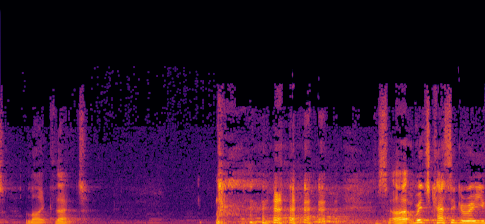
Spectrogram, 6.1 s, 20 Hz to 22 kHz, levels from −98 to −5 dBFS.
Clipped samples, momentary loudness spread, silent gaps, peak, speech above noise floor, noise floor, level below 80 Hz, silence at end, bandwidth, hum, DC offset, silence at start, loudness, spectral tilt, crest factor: under 0.1%; 17 LU; none; -2 dBFS; 33 dB; -55 dBFS; -58 dBFS; 0 s; 14.5 kHz; none; under 0.1%; 0 s; -22 LUFS; -4.5 dB/octave; 22 dB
